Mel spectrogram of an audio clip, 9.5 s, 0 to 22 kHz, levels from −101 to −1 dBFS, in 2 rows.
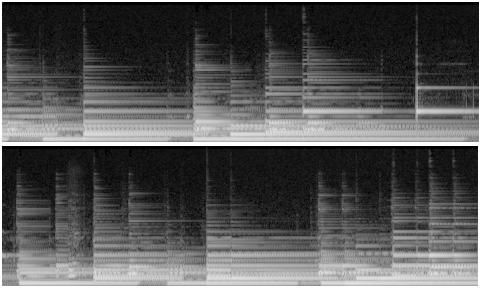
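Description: From 6.82 s to the end, a doubled audio track appears: a second full-band copy trails about 200 ms behind, roughly 5 dB quieter, likely from a slower second capture path.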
